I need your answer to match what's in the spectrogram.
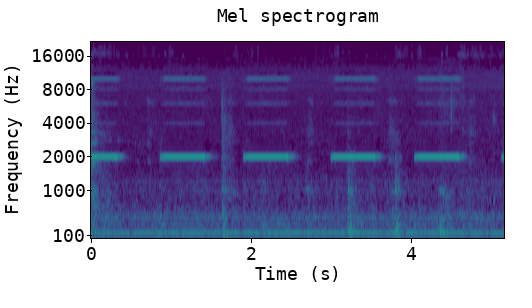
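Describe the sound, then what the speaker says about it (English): A microwave oven signals that soup is ready with a steady series of high beeps at regular intervals. A low hum runs underneath and faint clunks are heard now and then. "That beeping's gone on for ages."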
